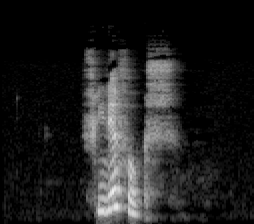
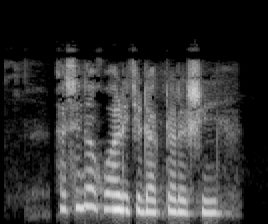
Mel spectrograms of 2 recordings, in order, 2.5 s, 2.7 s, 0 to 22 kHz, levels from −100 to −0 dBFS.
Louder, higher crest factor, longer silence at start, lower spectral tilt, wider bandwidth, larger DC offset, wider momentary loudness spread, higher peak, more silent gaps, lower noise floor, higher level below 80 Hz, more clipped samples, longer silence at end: about the same, -18 LUFS vs -19 LUFS; about the same, 20 dB vs 18 dB; first, 0.85 s vs 0.55 s; about the same, -3.5 dB/octave vs -4 dB/octave; about the same, 9.4 kHz vs 9.2 kHz; neither; first, 14 LU vs 9 LU; about the same, -2 dBFS vs -4 dBFS; neither; first, -78 dBFS vs -59 dBFS; about the same, -72 dBFS vs -70 dBFS; neither; first, 0.85 s vs 0.45 s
